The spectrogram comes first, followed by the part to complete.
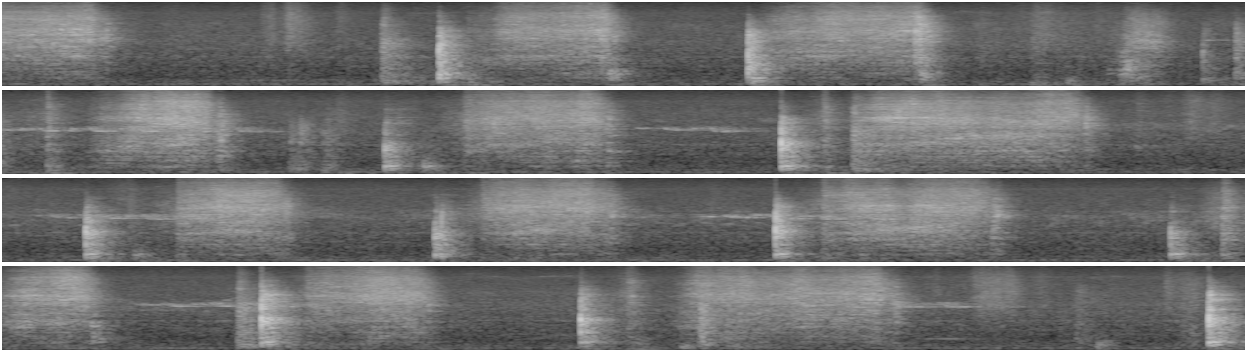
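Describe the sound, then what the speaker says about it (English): A hand plane shaving wooden boards flat in a shop, producing long rhythmic rasping strokes, each ending with a sharp knock, repeated steadily and close by. "Now I'm getting nice even shavings all the way across the length of the wood."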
